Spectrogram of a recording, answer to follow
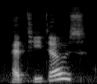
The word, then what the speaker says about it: Petito: gabby how do you say the name gabby petitos petito gabby petito's okay gabby petito's disappearance doesn't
